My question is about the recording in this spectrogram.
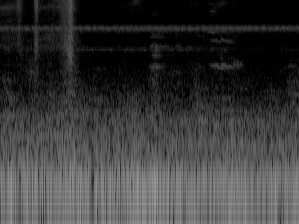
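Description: Steady high insect drone, typical of crickets, over a low rumble. A kitten gives two faint, high mews, about two and three seconds in.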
